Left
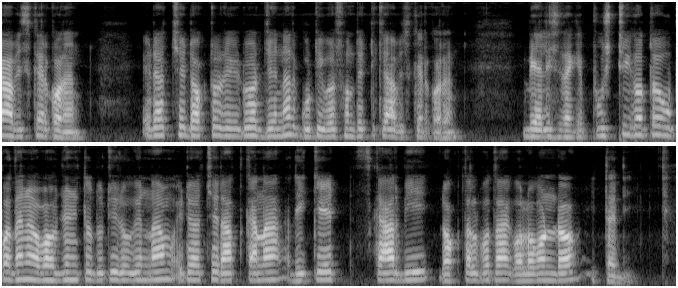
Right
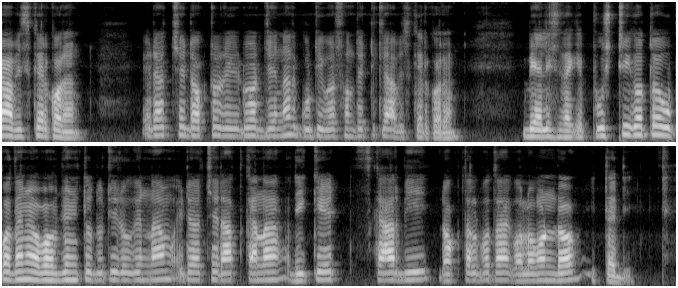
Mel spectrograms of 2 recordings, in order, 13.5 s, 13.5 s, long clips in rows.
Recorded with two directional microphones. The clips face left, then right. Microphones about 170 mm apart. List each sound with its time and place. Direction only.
0.0 s speech: 30° right (ahead or behind)
1.4 s speech: centre (ahead or behind)
4.1 s speech: 20° right (ahead or behind)
7.7 s speech: centre (ahead or behind); by 13.4 s 25° right (ahead or behind)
